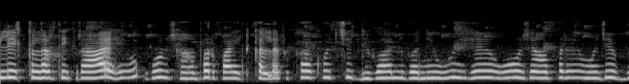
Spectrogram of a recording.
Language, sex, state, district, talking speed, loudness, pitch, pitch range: Hindi, female, Haryana, Rohtak, 190 wpm, -18 LUFS, 300 Hz, 290-315 Hz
